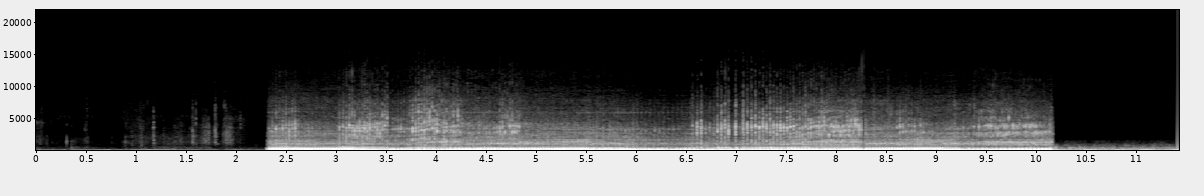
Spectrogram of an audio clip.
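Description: A few faint clicks from hands working a pit bike's chain, then suddenly a small single-cylinder pit bike engine running loud while ridden, its pitch rising and falling as the throttle opens and closes. About ten seconds in, the sound cuts to a duller, gusty engine-and-wind noise.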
